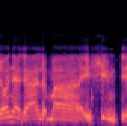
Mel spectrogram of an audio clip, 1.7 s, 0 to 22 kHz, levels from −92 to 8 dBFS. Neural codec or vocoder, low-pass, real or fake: none; 7.2 kHz; real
